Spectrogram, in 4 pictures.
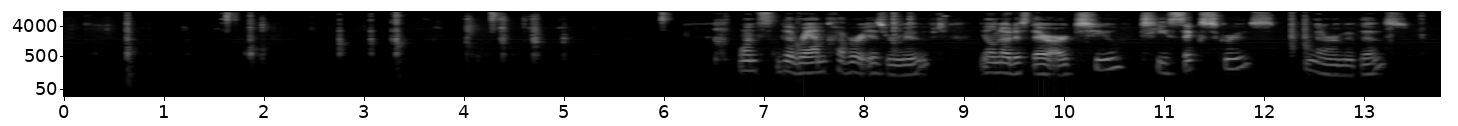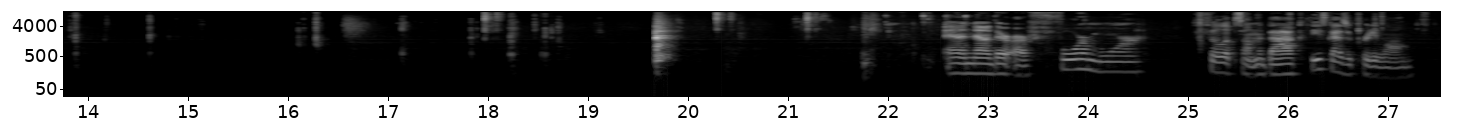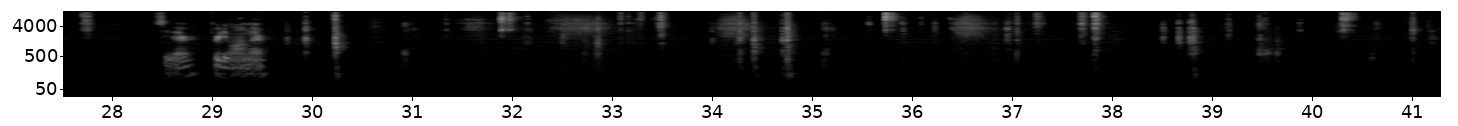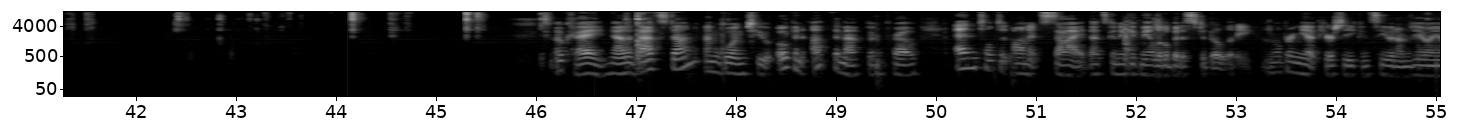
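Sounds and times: small metal clicks: 17.9s - 18.8s, 34.4s - 41.7s.

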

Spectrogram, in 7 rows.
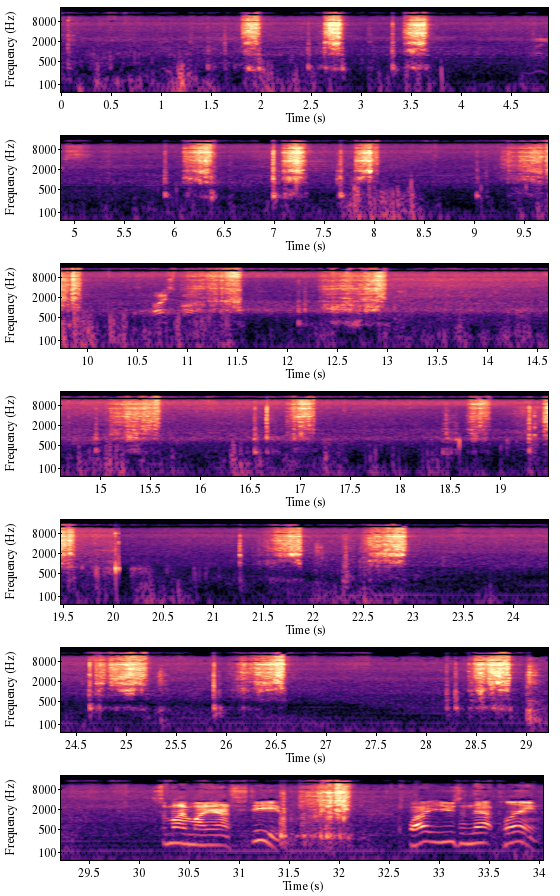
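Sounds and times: hand plane rasping on wood: 2.6s - 3.7s, 6.0s - 8.1s, 9.3s - 10.0s, 11.1s - 11.6s, 12.2s - 13.1s, 15.0s - 15.6s, 21.5s - 23.0s, 24.6s - 25.3s, 25.9s - 26.6s, 28.4s - 29.0s, 31.6s - 32.2s.

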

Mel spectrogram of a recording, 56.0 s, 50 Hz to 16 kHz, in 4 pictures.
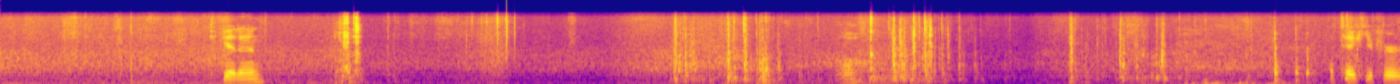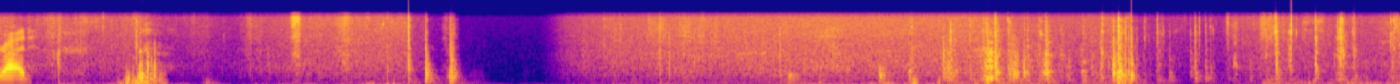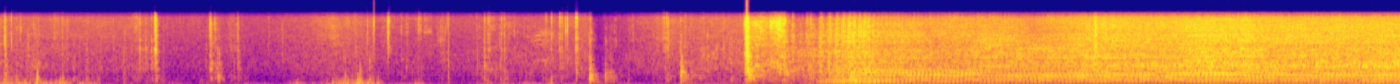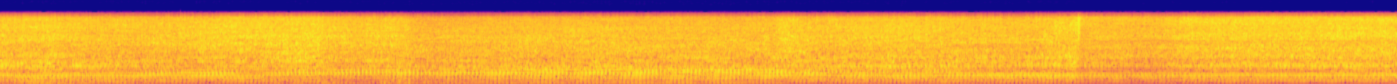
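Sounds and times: handling knocks and clicks: 6.7s - 11.9s, 23.4s - 30.5s, 31.7s - 35.4s
small engine running: 35.6s - 55.9s.

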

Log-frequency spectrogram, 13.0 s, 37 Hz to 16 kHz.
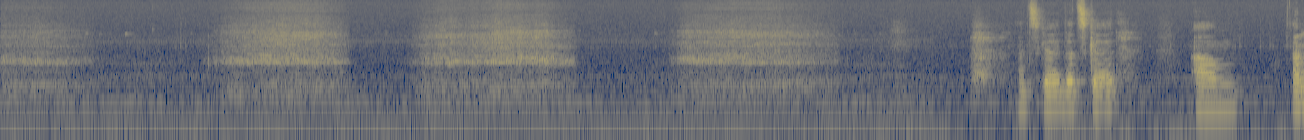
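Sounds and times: slow heavy breathing: 0.0s - 1.2s, 2.0s - 5.8s, 6.6s - 10.2s, 11.1s - 11.9s
steady low hum: 0.0s - 13.0s.

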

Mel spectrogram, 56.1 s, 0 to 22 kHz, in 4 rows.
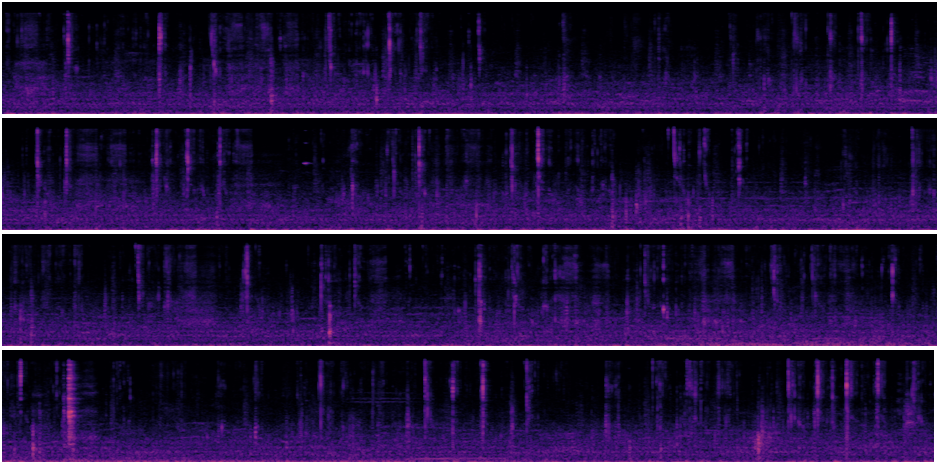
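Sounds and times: chewing: 0.0s - 56.0s.

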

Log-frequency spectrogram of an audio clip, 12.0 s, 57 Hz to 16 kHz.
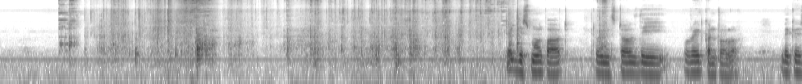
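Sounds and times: plastic bags crinkling: 1.0s - 7.8s
metal brackets clinking: 5.9s - 7.9s.

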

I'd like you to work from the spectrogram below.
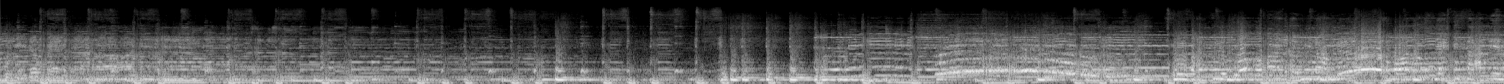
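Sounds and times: band playing instrumental music: 0.0s - 15.0s
drum kit beat: 0.0s - 15.0s
held bass notes: 8.2s - 15.0s.

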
